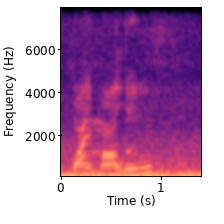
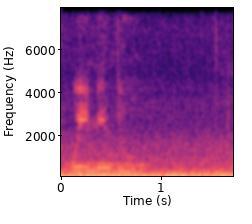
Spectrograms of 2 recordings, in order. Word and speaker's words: Waimalu: The GPS, the name of the place we're going is Waimalu, and the GPS pronounced it Waimilu.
